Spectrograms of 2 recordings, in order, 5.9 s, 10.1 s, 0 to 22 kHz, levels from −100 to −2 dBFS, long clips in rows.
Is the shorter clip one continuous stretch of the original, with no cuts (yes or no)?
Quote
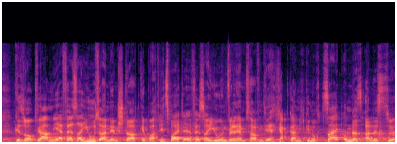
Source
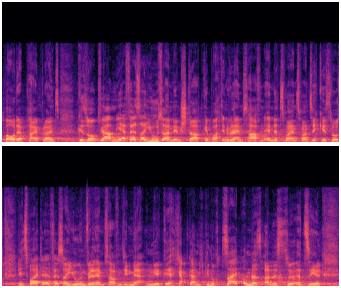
no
